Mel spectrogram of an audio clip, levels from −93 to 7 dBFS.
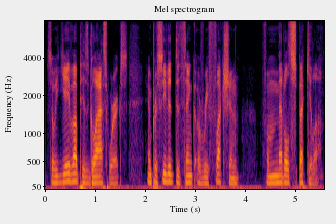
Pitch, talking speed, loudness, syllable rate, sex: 120 Hz, 170 wpm, -22 LUFS, 4.9 syllables/s, male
